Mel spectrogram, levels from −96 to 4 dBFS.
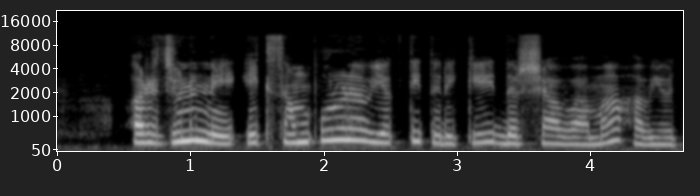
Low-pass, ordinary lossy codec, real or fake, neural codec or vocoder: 10.8 kHz; MP3, 96 kbps; real; none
